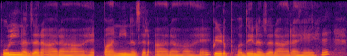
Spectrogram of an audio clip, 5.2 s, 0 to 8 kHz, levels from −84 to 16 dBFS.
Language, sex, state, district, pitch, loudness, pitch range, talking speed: Hindi, female, Bihar, Bhagalpur, 185 Hz, -15 LUFS, 175-200 Hz, 175 wpm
